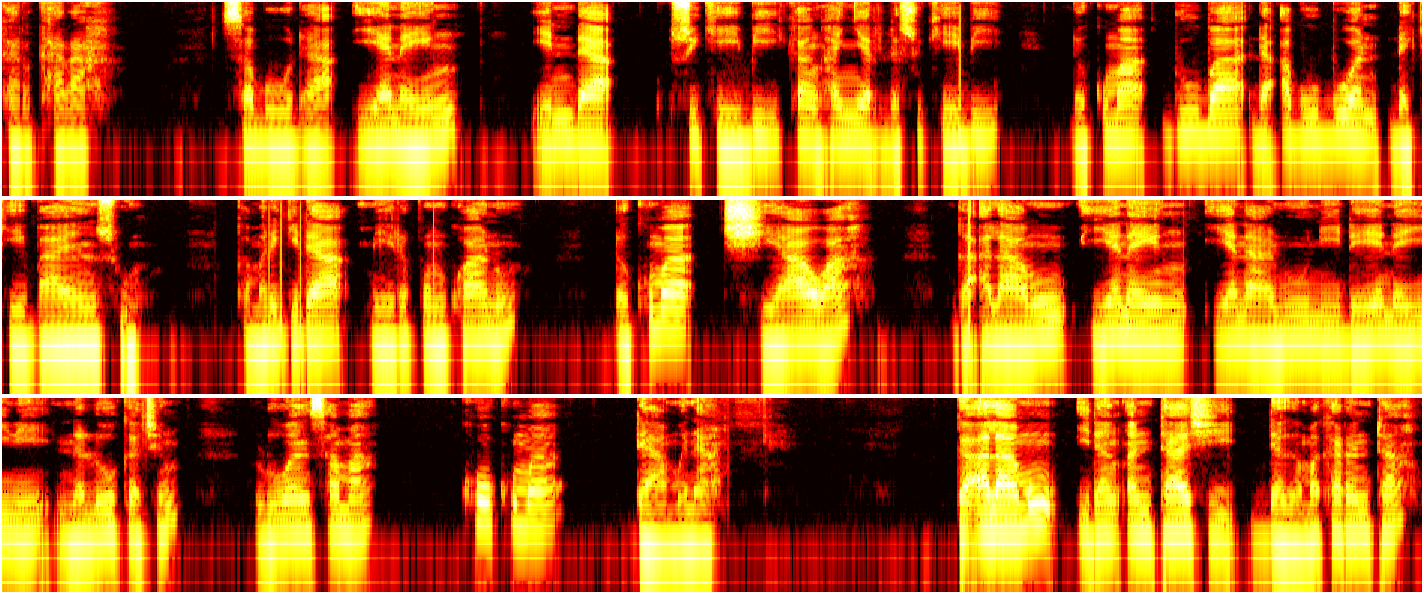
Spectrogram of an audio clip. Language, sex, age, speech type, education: Hausa, male, 15-29, spontaneous, primary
